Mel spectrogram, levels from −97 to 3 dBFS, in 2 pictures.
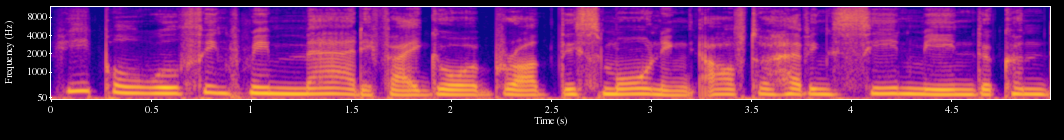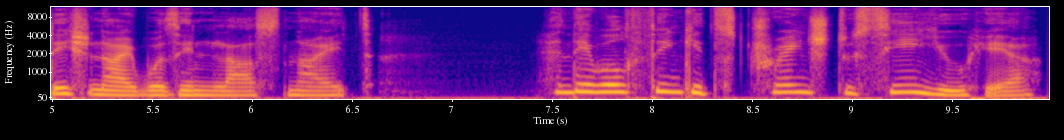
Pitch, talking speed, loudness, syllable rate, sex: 195 Hz, 200 wpm, -17 LUFS, 4.7 syllables/s, female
